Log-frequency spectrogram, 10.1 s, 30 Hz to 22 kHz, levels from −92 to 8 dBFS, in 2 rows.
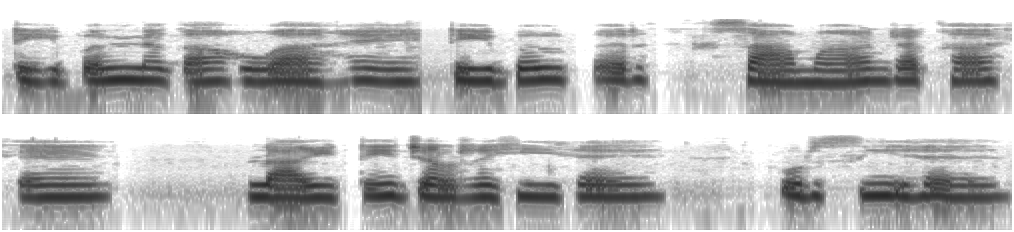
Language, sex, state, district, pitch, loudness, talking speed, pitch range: Hindi, female, Goa, North and South Goa, 215 Hz, -18 LUFS, 90 wpm, 210-225 Hz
